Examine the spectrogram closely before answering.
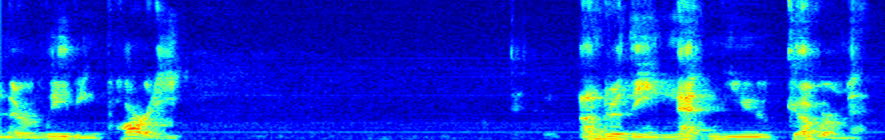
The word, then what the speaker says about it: Netanyahu: by politicians within their leading party under the netanyahu government it's that's how you pronounce that asshole's name i can't help but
